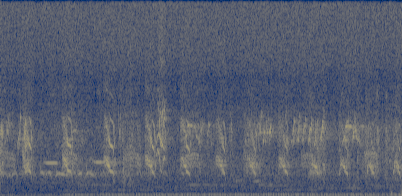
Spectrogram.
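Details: Southern lapwing at the start of the November rains in Brazil, with rain threatening, gives harsh, strident notes in quick, uneven bursts, several each second, over a steady low rumble.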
